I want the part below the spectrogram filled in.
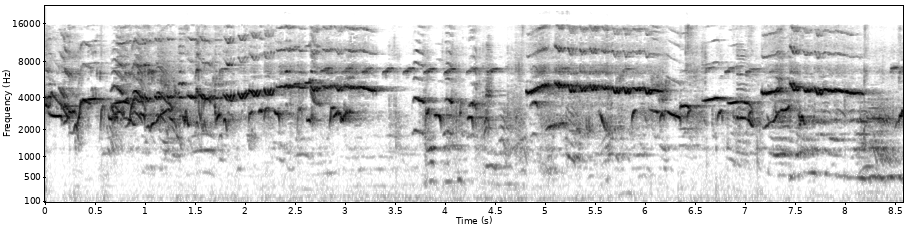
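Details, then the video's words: Champion Oriental magpie-robin from Aceh, Indonesia, singing long clear high whistles mixed with quick chattering notes, pausing briefly partway before resuming. "Kacer juara"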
